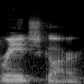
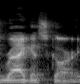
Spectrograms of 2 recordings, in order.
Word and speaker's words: Ragascar: The Lost Pages by Gerda ragascar not rage scar it's ragascar you heard it first from voiceover it is my I've been saying it wrong I just picked up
